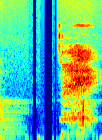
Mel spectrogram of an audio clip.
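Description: Near silence, with a faint intake of breath at the microphone in the second half.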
